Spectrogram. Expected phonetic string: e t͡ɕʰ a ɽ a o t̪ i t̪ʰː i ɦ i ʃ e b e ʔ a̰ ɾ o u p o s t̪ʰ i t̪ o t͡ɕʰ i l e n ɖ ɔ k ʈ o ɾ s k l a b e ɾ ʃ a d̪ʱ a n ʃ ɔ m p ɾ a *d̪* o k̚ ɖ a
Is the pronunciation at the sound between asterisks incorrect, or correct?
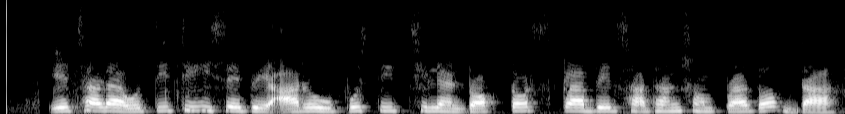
correct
